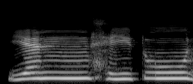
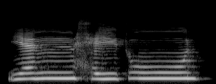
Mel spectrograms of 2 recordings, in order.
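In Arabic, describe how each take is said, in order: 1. النون بتتمدّ أكتر من اللازم. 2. النون بتتمدّ أكتر من اللازم.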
